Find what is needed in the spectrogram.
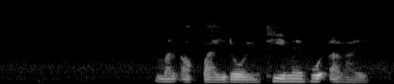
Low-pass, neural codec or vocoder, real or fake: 7.2 kHz; none; real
